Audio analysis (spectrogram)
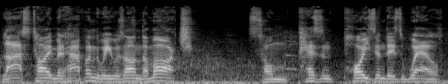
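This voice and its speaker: A man's voice: medium pitch, steady tone, moderate pace, sharp tone, faint music behind, close to an everyday voice. Man playing a blunt, battle-hardened medieval soldier. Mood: proud, fond. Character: rough, battle-hardened medieval army veteran, proud and blunt. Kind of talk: video game dialogue acting.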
